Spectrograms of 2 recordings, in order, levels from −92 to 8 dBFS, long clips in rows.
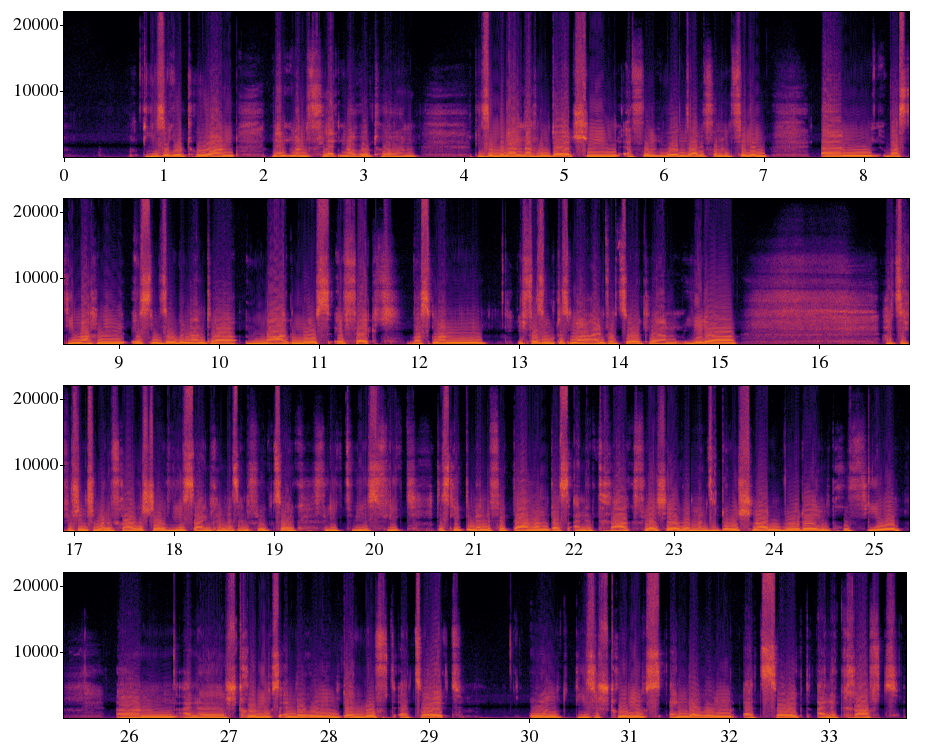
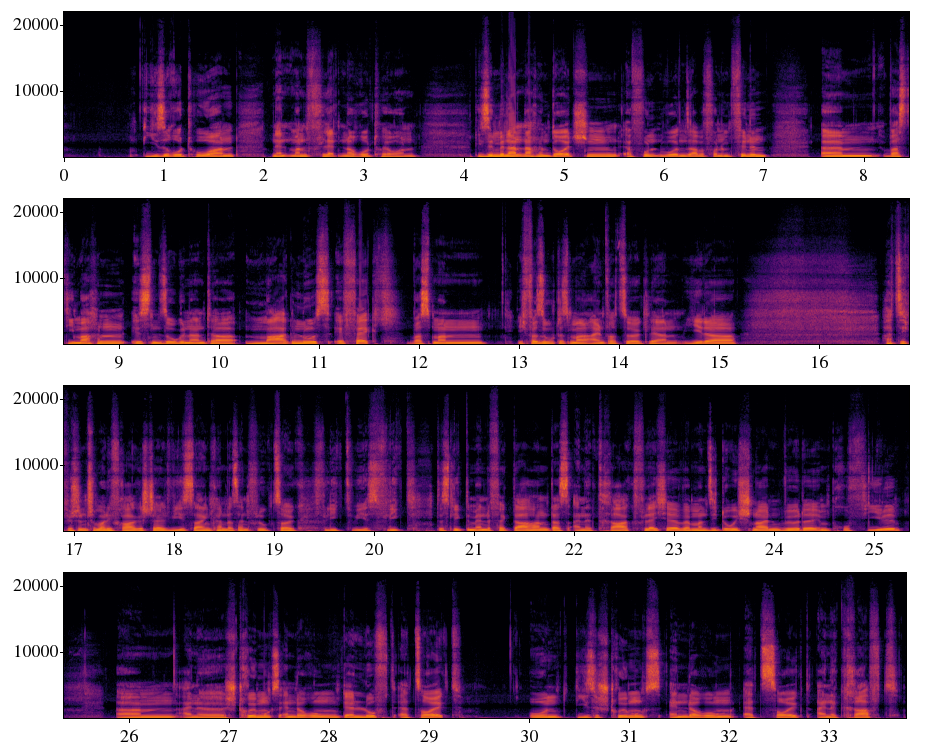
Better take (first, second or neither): second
